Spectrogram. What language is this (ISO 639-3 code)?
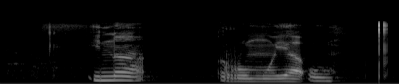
ven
